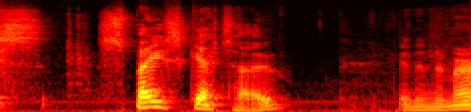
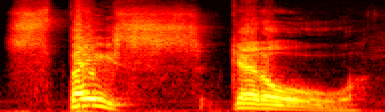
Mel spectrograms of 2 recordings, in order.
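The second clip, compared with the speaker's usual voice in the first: American accent joke; 12 dB louder, much slower than usual. Shown as a demonstration. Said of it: "I'll do it this once".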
